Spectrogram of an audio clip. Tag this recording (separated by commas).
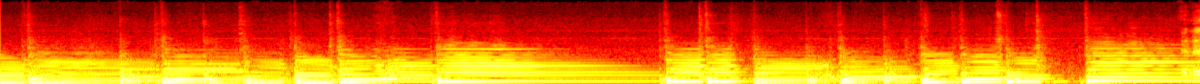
Double bass, Music, Cello, Speech, Guitar, Plucked string instrument, Musical instrument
